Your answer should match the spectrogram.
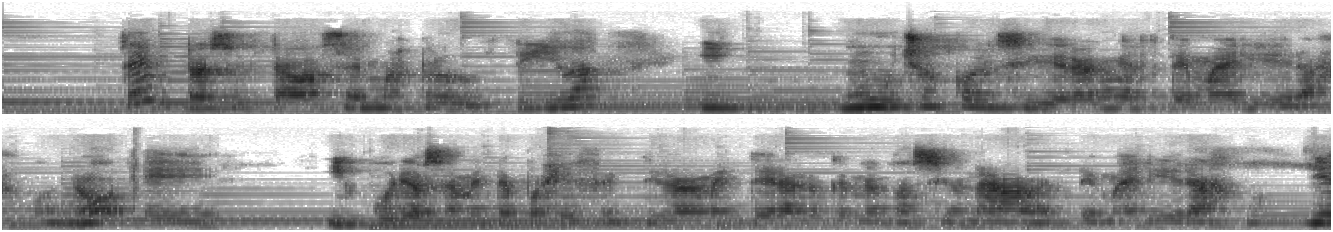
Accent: Venezuela; moved away as an adult; now in Bogotá, Colombia; soy venezolana, pero tengo 4 años viviendo acá en Bogotá, Colombia. Me formé en Venezuela a nivel empresarial, comencé desde muy jovencita

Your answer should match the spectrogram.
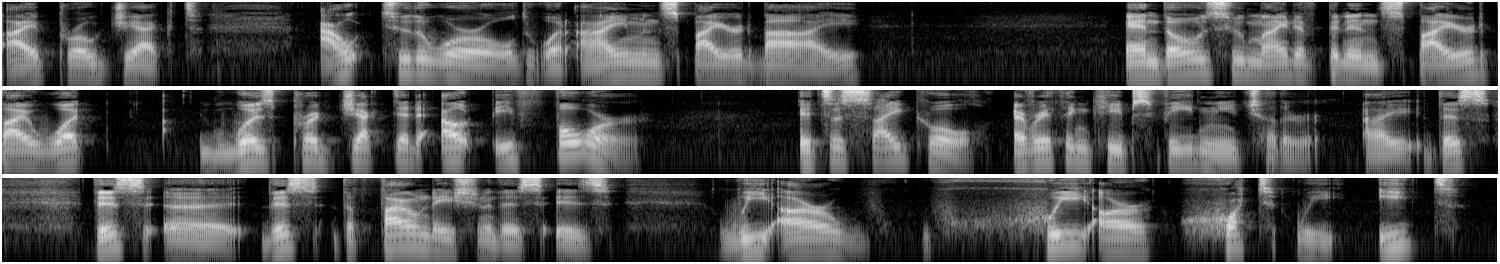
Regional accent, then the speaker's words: Carol Stream, Illinois, United States; And it turns out, I grew up in Carroll Stream, Illinois. Carroll Stream.

